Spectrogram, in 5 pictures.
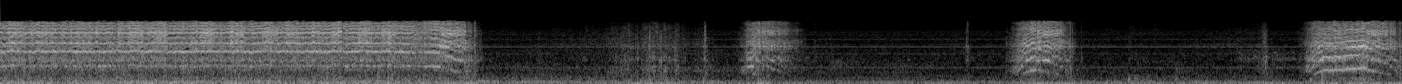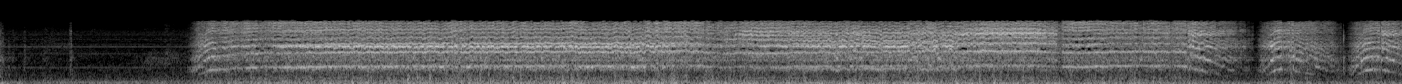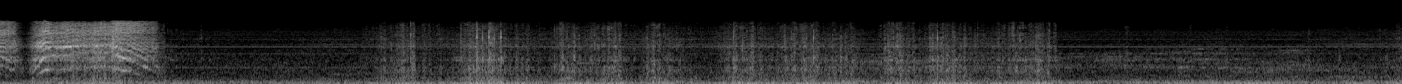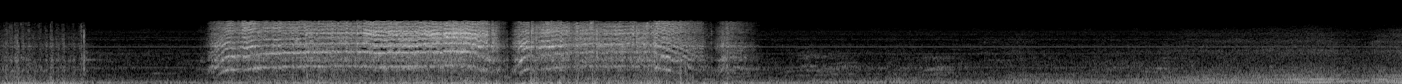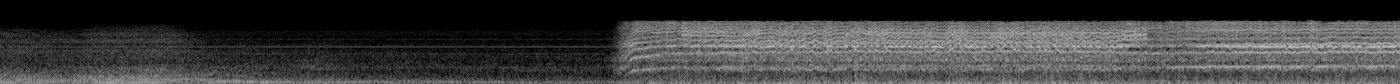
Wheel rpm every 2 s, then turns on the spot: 230, 230, 90, 10, 0, 10, 40, 20, 170, 210, 220, 210, 220, 70, 90, 10, 20, 20, 20, 10, 10, 10, 150, 160, 90, 0, 0, 0, 0, 0, 0, 130, 210, 210, 210.
4-6 10-12 14-16 32-40 42-44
